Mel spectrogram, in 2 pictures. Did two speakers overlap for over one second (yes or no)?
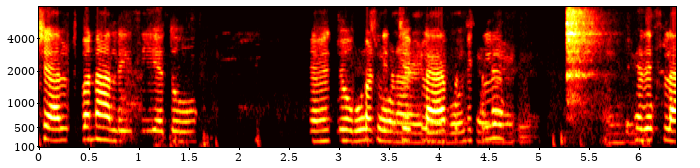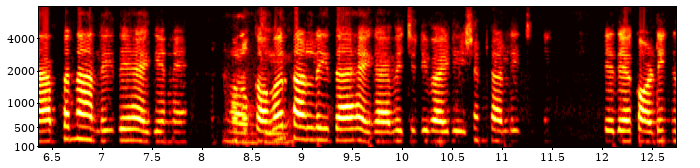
yes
